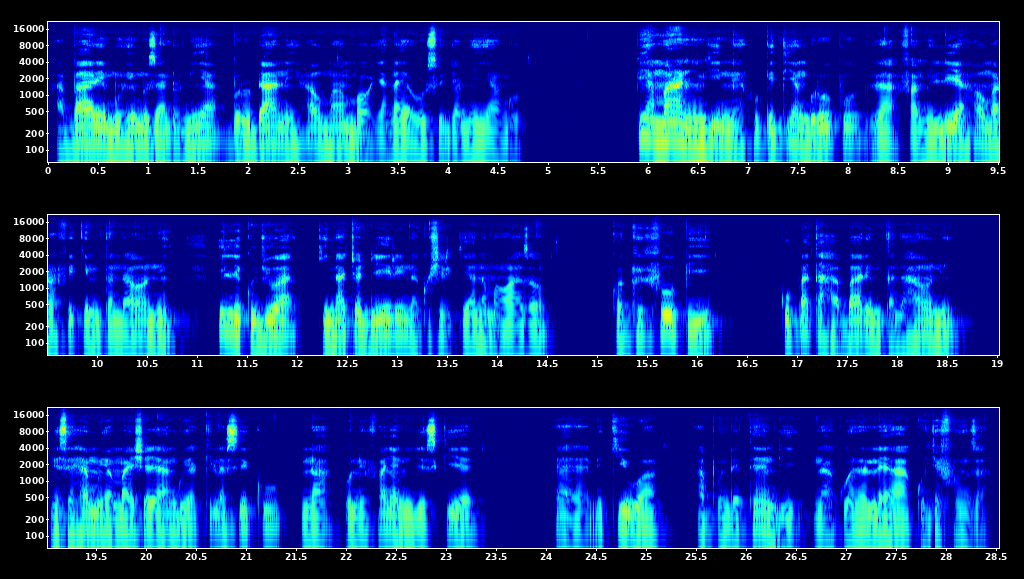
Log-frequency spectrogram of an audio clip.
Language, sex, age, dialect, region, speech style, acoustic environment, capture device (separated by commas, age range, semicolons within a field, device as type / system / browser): Swahili, male, 18-24, Kenya - Nairobi Sheng-influenced, Kenya, relaxed, silence, mobile / Linux / Chrome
